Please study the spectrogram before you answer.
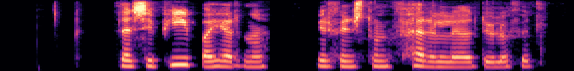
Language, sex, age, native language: Icelandic, female, 12, Icelandic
